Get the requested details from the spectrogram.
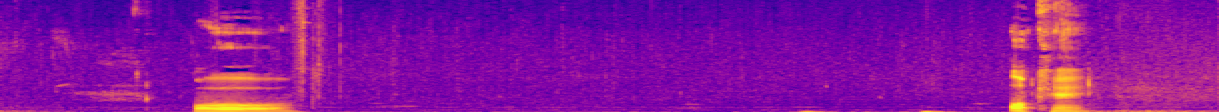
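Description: A man speaks briefly and casually into a close microphone.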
